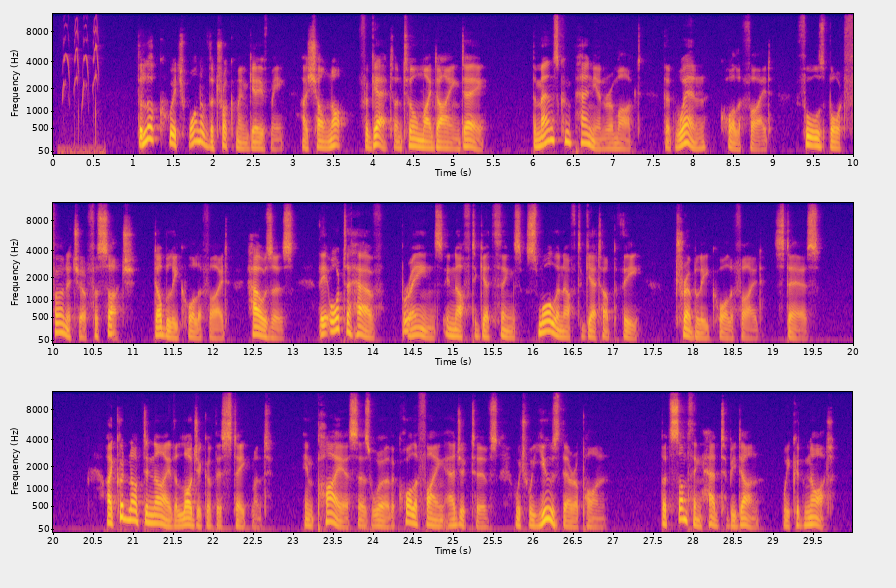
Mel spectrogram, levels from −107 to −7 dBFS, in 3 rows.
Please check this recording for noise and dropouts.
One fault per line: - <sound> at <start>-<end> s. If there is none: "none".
- squeak at 0.1-0.7 s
